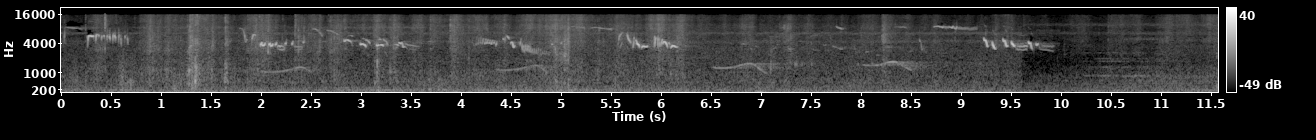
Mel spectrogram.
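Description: Several birds chirping and singing: quick high chirps with a few lower whistled notes that rise and fall, thinning out near the end. A few short rustles, like footsteps in the grass, come in between.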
